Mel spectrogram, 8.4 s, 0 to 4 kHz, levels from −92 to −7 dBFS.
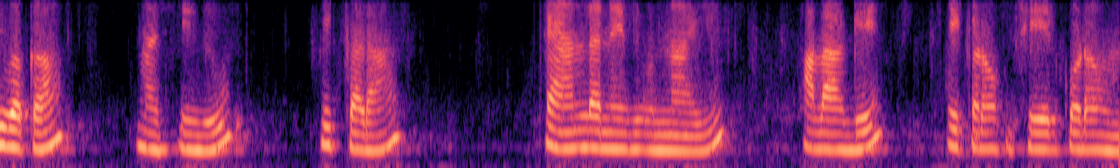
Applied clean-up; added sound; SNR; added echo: neural separator model SepFormer DNS4.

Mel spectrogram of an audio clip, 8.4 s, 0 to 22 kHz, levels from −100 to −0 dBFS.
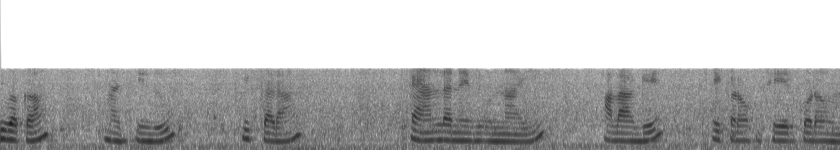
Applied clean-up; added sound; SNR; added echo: none; Ocean; 10 dB; none.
